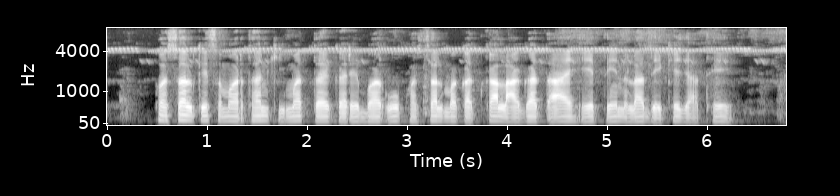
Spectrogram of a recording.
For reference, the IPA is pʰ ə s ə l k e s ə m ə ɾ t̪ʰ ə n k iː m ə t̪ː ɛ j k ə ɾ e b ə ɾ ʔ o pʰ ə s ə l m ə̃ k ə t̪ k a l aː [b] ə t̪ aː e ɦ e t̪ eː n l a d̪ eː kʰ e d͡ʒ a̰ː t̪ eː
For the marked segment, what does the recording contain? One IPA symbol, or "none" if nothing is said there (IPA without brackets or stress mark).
ɡ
